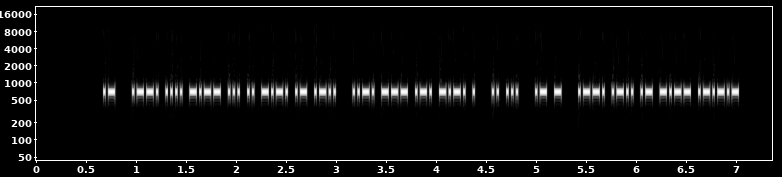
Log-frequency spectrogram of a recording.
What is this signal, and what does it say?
Morse code, heard as a keyed tone, about 50 wpm, 700 Hz. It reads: A PHYSICAL FORCE IS AT PLAY.
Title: Sentences from Top 1000 Words - Review Part 4 - 50wpm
